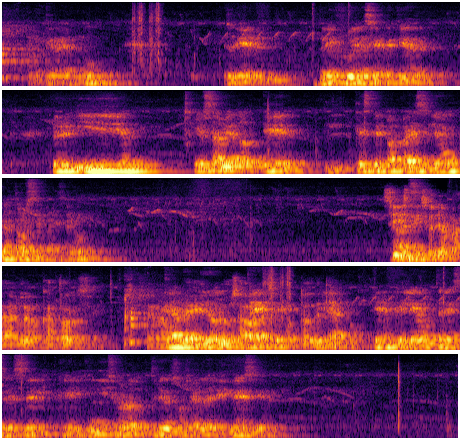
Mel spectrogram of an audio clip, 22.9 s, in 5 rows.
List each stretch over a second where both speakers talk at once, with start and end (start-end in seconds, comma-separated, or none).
15.3-17.1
